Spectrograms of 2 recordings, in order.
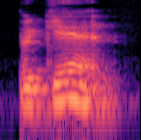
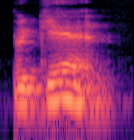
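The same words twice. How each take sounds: First: The stress is on the second syllable. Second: The stress is on the second syllable.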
